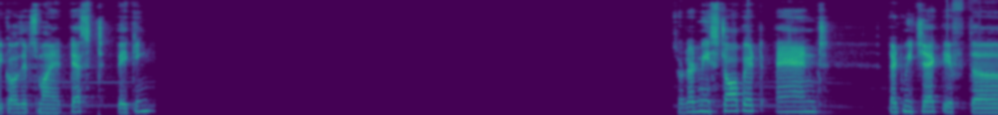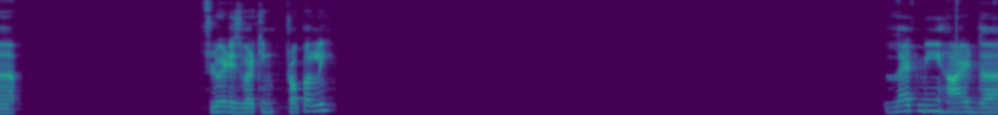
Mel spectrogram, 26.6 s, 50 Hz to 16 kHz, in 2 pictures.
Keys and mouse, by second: 8.1-10.4 drag, 12.6-14.7 drag, 23.1-25.4 middle drag, 25.4-26.6 drag.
